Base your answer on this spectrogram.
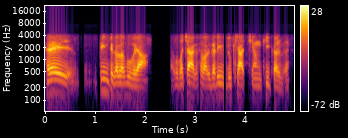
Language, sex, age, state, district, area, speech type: Maithili, male, 18-30, Bihar, Saharsa, rural, conversation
